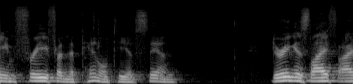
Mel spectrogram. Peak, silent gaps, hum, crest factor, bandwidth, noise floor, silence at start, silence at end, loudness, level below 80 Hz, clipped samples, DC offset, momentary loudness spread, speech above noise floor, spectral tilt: -10 dBFS; none; none; 16 dB; 16 kHz; -66 dBFS; 0 s; 0 s; -25 LUFS; -66 dBFS; under 0.1%; under 0.1%; 10 LU; 41 dB; -7.5 dB/octave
